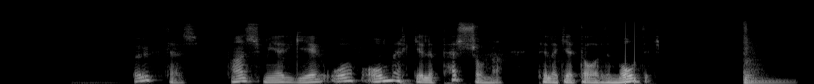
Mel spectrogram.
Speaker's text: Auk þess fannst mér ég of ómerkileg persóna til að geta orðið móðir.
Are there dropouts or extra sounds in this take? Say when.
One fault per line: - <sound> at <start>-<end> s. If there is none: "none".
- thud at 7.4-8.0 s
